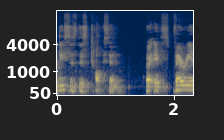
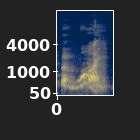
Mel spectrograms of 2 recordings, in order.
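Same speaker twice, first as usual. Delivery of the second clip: ordinary delivery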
